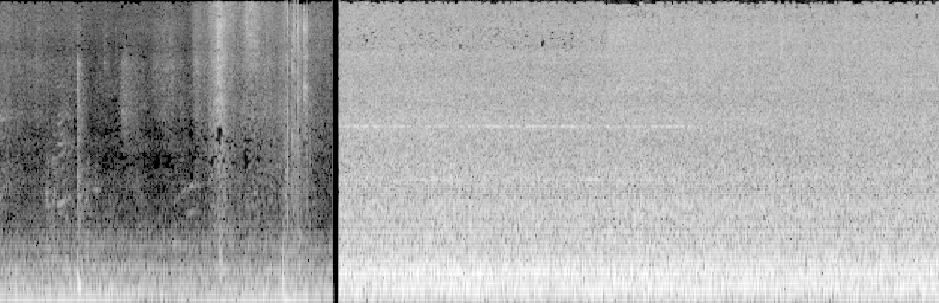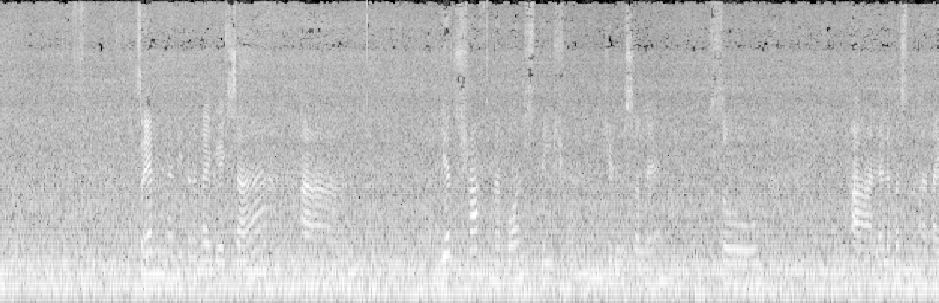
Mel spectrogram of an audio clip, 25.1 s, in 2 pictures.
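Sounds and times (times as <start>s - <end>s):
low droning tones: 0.0s - 25.0s
moving train rumble: 0.0s - 25.0s
train rush and hum: 0.0s - 25.0s.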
